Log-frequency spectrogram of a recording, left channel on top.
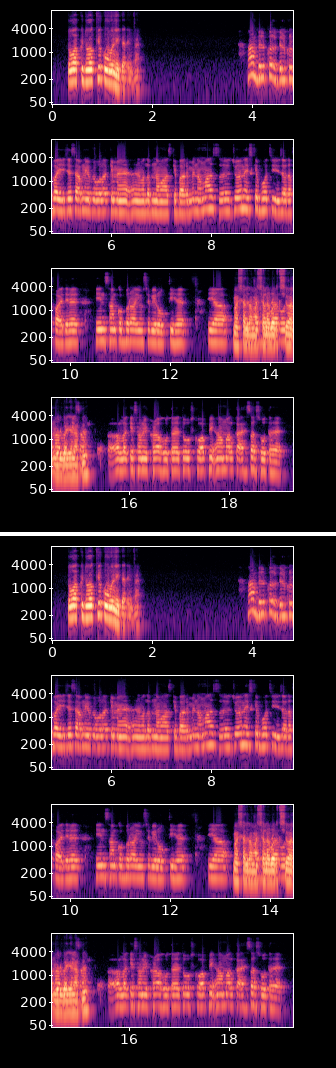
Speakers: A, in the centre; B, on the left.
A: تو وہ آ کی دعا کیوں قبول نہیں کریں گے
B: ہاں بالکل بالکل بھائی جیسے آپ نے ابھی بولا کہ میں مطلب نماز کے بارے میں نماز جو ہے نا اس کے بہت زیادہ فائدے ہے یہ انسان کو برائیوں سے بھی روکتی ہے یا
A: ماشاء اللہ
B: جب
A: ماشاء
B: بندہ
A: اللہ بہت اچھی
B: روزانہ
A: بات بولی
B: اللہ
A: بھائی جان
B: کے
A: آپ
B: ساتھ
A: نے
B: اللہ کے سامنے کھڑا ہوتا ہے تو اس کو اپنے اعمال کا احساس ہوتا ہے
